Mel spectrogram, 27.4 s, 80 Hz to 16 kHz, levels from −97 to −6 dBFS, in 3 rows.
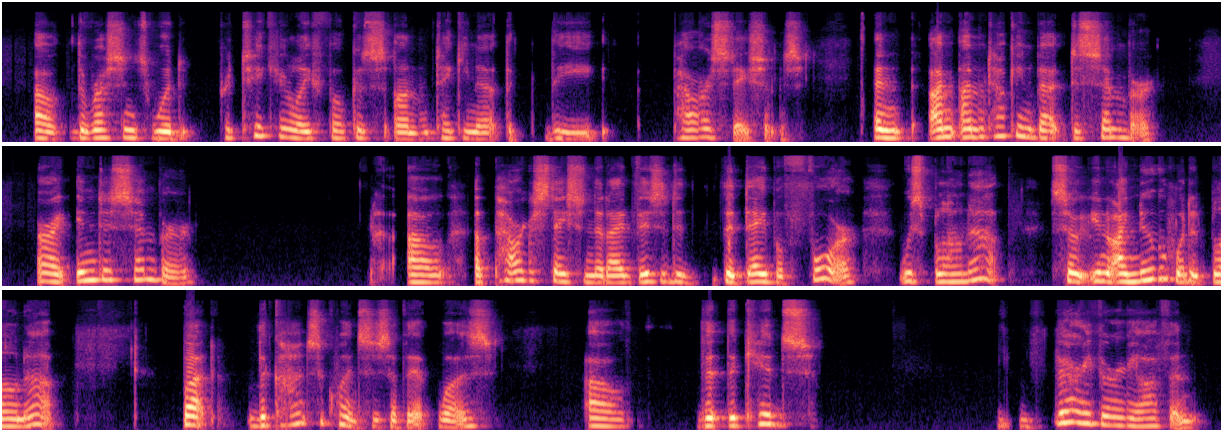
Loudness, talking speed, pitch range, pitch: -18 LUFS, 125 wpm, 190-240 Hz, 200 Hz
